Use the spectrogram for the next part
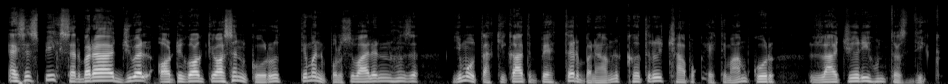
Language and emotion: Kashmiri, neutral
